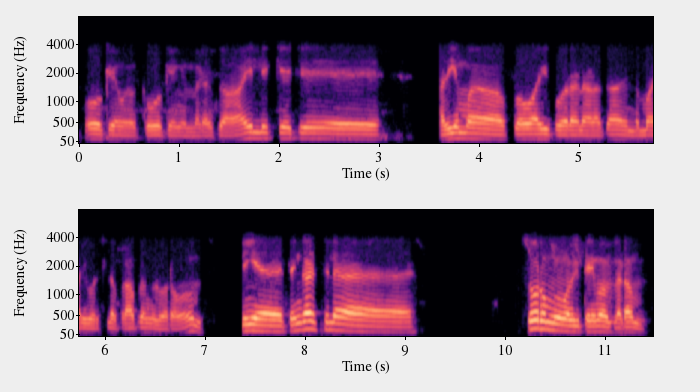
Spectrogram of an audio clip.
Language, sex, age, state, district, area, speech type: Tamil, male, 18-30, Tamil Nadu, Tenkasi, rural, conversation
